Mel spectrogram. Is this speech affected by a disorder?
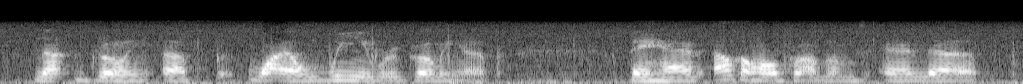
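Yes: cerebral palsy.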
